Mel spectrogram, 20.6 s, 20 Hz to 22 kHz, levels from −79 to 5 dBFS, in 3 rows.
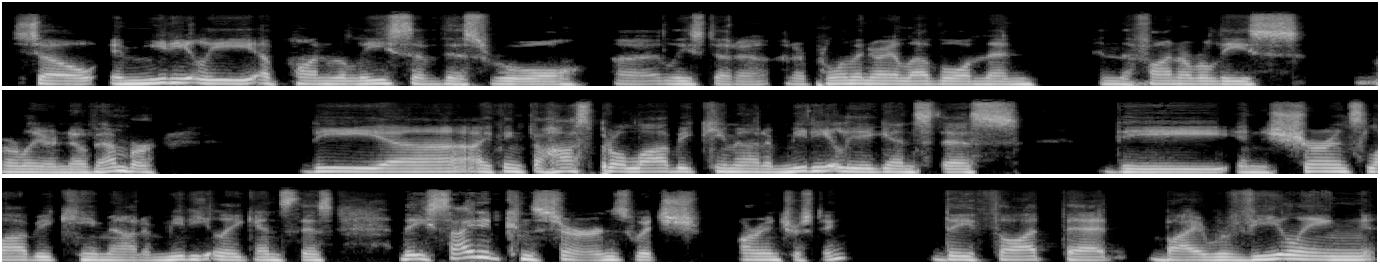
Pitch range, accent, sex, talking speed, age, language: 135-155 Hz, American, male, 155 wpm, 30-49, English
